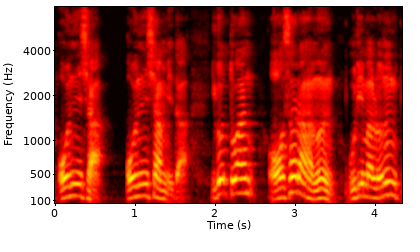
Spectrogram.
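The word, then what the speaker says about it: 御社: 그리고 하나 더요 발음은 온샤 온샤입니다. 이것 또한 어사라함은 우리말로는 귀사 귀사 개념의 온샤 요런 케이스도 주로 n1 때 발음과 뜻으로도 챙겨둘 만한 가치가 있어서 동급을 했습니다.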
